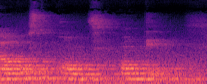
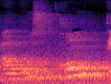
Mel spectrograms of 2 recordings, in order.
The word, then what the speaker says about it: Auguste Comte: Então, como bom francês, a pronúncia do nome dele, se vocês tivessem ouvido, pode ser que vocês tenham ouvido Auguste Comte, mas é Auguste Comte, que é francês.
